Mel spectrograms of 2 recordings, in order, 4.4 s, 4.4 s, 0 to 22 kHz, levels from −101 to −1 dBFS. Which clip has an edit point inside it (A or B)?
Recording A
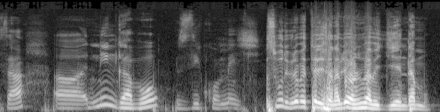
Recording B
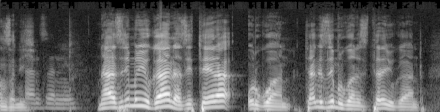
A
